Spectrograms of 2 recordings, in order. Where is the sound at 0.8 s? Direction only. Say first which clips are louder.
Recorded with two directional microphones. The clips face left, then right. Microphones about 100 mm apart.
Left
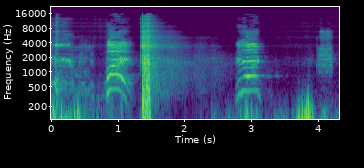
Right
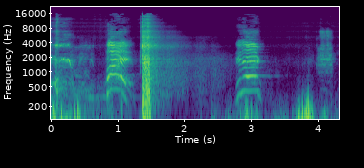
Left 3 dB; 30° left (ahead or behind).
